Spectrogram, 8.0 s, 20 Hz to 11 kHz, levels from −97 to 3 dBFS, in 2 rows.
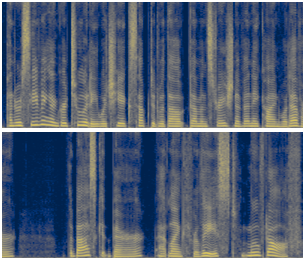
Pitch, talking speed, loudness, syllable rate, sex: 225 Hz, 155 wpm, -17 LUFS, 5.5 syllables/s, female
